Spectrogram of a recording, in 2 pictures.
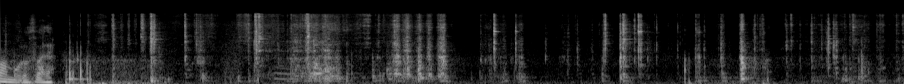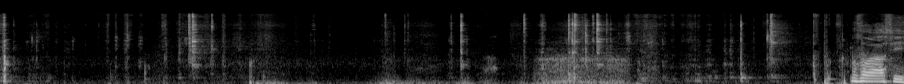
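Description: A rubber hose scrapes and knocks as it is pushed onto a pipe.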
